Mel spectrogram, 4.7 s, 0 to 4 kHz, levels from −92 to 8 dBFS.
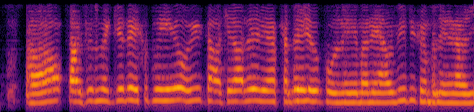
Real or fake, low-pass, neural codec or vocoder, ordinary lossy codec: fake; 3.6 kHz; codec, 24 kHz, 0.9 kbps, WavTokenizer, medium music audio release; none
